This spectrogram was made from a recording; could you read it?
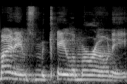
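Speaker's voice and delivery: sassy put-on gymnast voice. Acting out a clue for a team to guess: sassy McKayla Maroney voice. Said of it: "but I'm a little sassy".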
